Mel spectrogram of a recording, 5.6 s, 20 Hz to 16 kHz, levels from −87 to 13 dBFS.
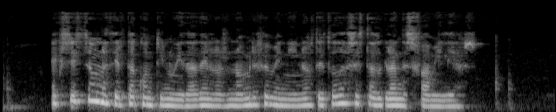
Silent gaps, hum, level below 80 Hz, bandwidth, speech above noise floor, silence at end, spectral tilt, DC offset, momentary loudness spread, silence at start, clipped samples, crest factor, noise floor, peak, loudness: none; none; -54 dBFS; 11 kHz; 40 dB; 0.8 s; -7 dB/octave; under 0.1%; 10 LU; 0.55 s; under 0.1%; 16 dB; -59 dBFS; -4 dBFS; -19 LUFS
